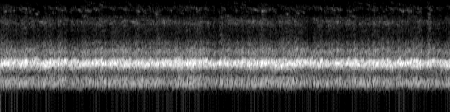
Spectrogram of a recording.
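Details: Many frogs calling together at a pasture pond, captured with a Zoom recorder, form an unbroken shrill trilling drone that holds steady in loudness across the whole stretch, with no other sounds standing out.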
